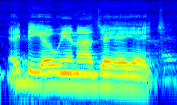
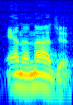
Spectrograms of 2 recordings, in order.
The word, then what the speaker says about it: Adonijah: And of his 2 sons, the best known to the Bible readers are Absalom and, how do we pronounce that other word there? Adonijah. Adonijah.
